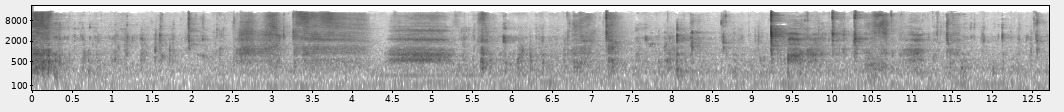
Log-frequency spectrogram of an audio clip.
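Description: A person chewing mouthfuls of braised beef: wet smacking chews with many short clicks, and one sharp click about nine seconds in.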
